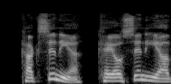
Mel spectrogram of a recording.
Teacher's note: the emphasis shifts to the second syllable here the the co is pronounced like Co and cot and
